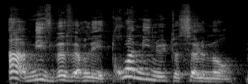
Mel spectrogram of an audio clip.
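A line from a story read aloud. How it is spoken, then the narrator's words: Plain. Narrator (French): lui dit-il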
